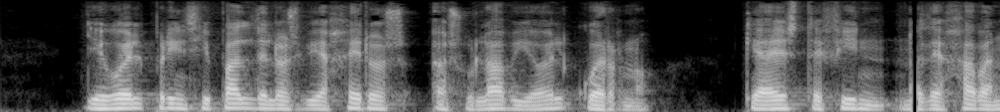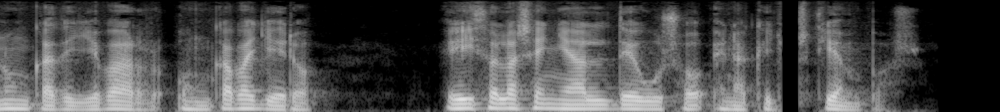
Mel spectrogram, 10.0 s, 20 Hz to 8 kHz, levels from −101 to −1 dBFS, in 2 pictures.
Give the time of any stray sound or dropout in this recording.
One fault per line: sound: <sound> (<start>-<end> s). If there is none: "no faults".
sound: dropout (4.6-4.6 s)
sound: dropout (8.9-9.0 s)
